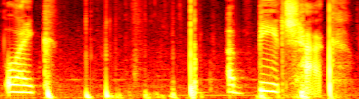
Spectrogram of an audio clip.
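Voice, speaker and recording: A woman's voice: mid-range voice, extremely slow, creaky, whispered. A woman asking casual interview questions at home, laughing often between them.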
